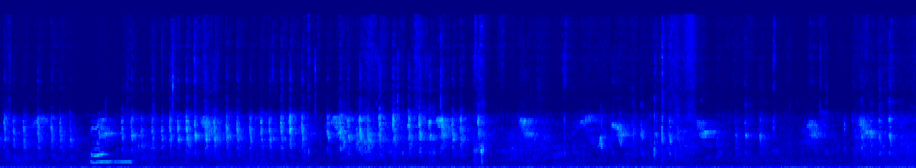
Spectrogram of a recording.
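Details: Cats eating their food in the morning; a single short, level meow rings out about one second in, then only a steady low rumble with faint clicks and rustles continues for the rest.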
